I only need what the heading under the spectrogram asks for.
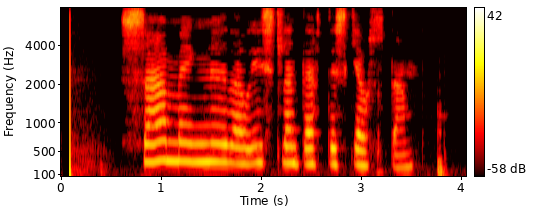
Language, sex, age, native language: Icelandic, female, 30-39, Icelandic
